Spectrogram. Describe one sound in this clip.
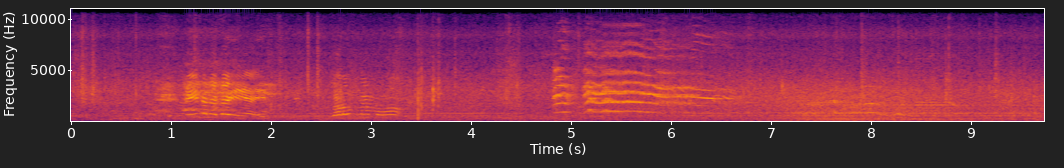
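Children and young women laugh and shout playfully nearby, outdoors.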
